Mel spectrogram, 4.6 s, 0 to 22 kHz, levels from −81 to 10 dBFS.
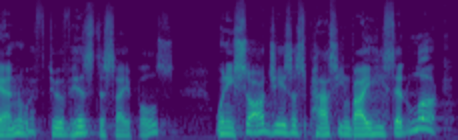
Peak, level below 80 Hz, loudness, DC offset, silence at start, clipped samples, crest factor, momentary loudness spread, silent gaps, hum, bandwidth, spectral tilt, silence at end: -10 dBFS; -72 dBFS; -32 LUFS; under 0.1%; 0 s; under 0.1%; 22 dB; 12 LU; none; none; over 20 kHz; -5 dB/octave; 0.2 s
